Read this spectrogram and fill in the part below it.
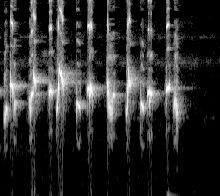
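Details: Yellow-vented bulbul giving a quick series of about ten bright, chirpy, slurred notes. The notes alternate up and down, bubbly and loud, then stop abruptly with no background noise.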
